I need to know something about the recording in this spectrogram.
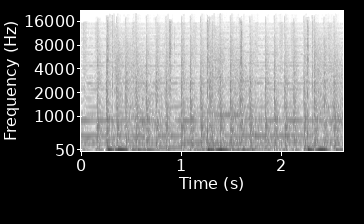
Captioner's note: gunshots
